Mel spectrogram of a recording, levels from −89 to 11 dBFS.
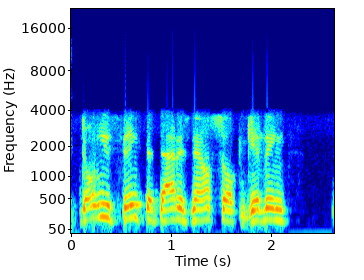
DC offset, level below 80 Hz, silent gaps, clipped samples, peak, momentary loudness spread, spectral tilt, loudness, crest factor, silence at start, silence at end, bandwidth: under 0.1%; -58 dBFS; none; under 0.1%; -6 dBFS; 4 LU; -9 dB/octave; -18 LUFS; 14 dB; 0.1 s; 0.5 s; 4.2 kHz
